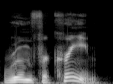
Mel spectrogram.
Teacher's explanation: The barista might say, room for cream. with a rising intonation.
